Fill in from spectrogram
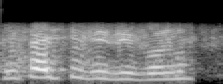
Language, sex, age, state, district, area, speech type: Maithili, female, 18-30, Bihar, Madhepura, rural, conversation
